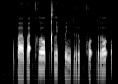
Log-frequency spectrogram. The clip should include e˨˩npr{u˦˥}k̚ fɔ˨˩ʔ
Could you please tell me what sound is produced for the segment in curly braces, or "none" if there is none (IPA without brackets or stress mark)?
u˦˥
